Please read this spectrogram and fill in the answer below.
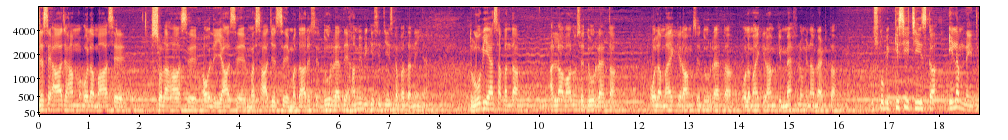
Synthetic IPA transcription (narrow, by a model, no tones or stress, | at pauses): d͡ʒɛːseʔaːd͡ʒɦɐmʊləmaːse | sʊləɦaːseɔːlɪjaːsemɐsaːd͡ʒɪd̪semɐd̪aːɾɪssed̪uːɾːɛɦt̪eɦɛ̃ɦɐmẽbʱikɪsit͡ʃiːzkapɐt̪anɐɦĩɦɛ̰ː | t̪oʋobʱiɛːsabɐ̃nd̪a | ɐ̰lːaɦʋaːlõsed̪uːɾːɛɦt̪a | ʊːləmaːekɪɾaːmsed̪uːɾːɛɦt̪a | ʊ̰ləmaːekɪɾaːmkemɛːfɪlõmẽnɐbɛːʈʰt̪aː | ʊskobʱikɪsit͡ʃiːzka | ɪləmnɐɦĩt̪ʰaː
